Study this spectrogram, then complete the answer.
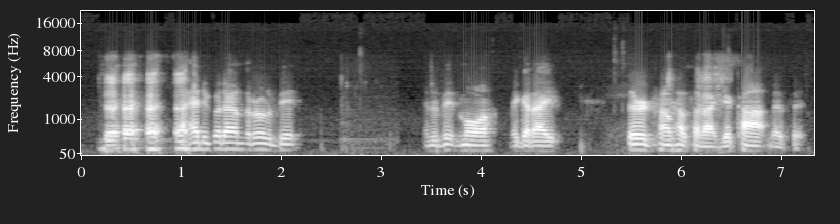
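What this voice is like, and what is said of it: Put-on Irish accent. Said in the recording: “I'm Irish too. I mean, I can bring up an accent. ... Not a good one.”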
